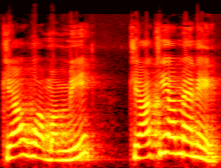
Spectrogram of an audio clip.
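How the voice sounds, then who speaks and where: A kind young daughter-in-law, voiced by a woman storyteller, speaks softly and pleadingly in a high voice. A roomy echo hangs on the recording. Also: a little slow. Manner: soft, pleading.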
